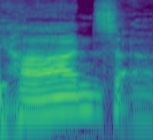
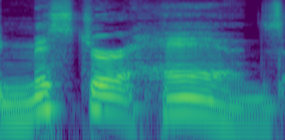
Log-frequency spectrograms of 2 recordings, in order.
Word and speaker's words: Mr. Hands: people mention it and I thought they were saying mr. hands as in the German guy's name and I thought the more proper pronunciation might be Hans you know who me and uh pronunciations and I didn't realize until I was searching for a poster art image for the YouTube version of the episode that it's actually mr. hands as in the extremities at the end of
